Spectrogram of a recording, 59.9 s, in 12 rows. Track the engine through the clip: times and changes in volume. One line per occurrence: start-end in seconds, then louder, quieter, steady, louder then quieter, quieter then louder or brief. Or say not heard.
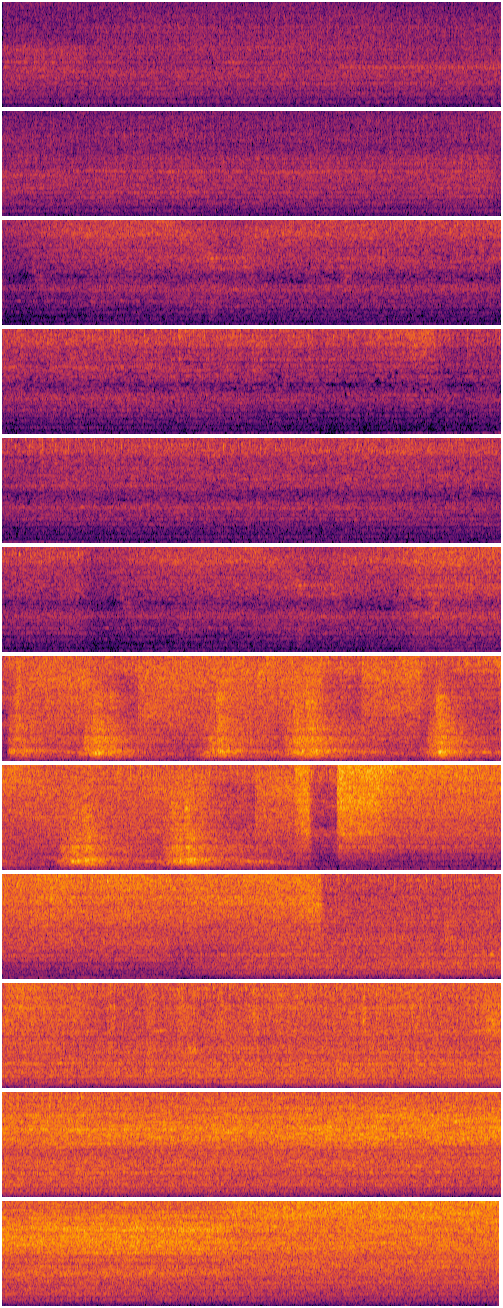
0.0-59.8 louder.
